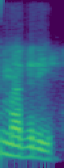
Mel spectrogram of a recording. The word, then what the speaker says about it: Madrid: en madrid sin embargo en españa en castilla mejor dicho en el centro de españa se dice madrid porque la des final de una palabra se pronuncia como z en muchos casos madrid-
